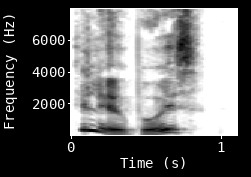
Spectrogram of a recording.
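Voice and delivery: weird put-on Canadian accent, very high and loud. Retelling greeting the skating buddies, in a weird Canadian accent.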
